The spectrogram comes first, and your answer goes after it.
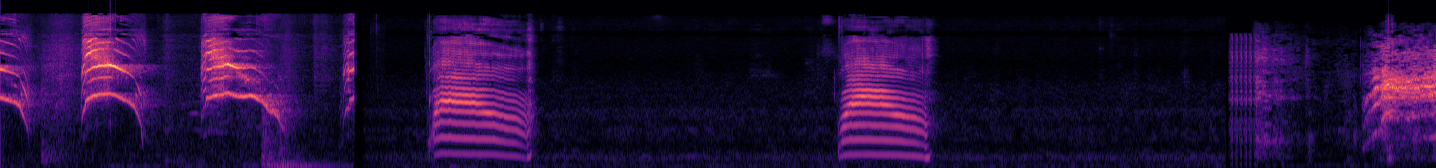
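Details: Several short high kitten mews open the sequence, then two longer, lower, drawn-out meows spaced a few seconds apart, separated by quiet stretches, with a brief rough noisy burst near the end.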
